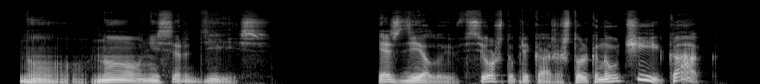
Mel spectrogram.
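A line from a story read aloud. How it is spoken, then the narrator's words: Plain. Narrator (Russian): сказал Петр Иванович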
